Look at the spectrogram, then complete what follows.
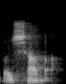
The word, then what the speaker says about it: Warszawa: The same thing goes here. We got the names of places, right? I believe we're all here in Poznan, right? Warszawa, Poznan. The same kind of stress.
